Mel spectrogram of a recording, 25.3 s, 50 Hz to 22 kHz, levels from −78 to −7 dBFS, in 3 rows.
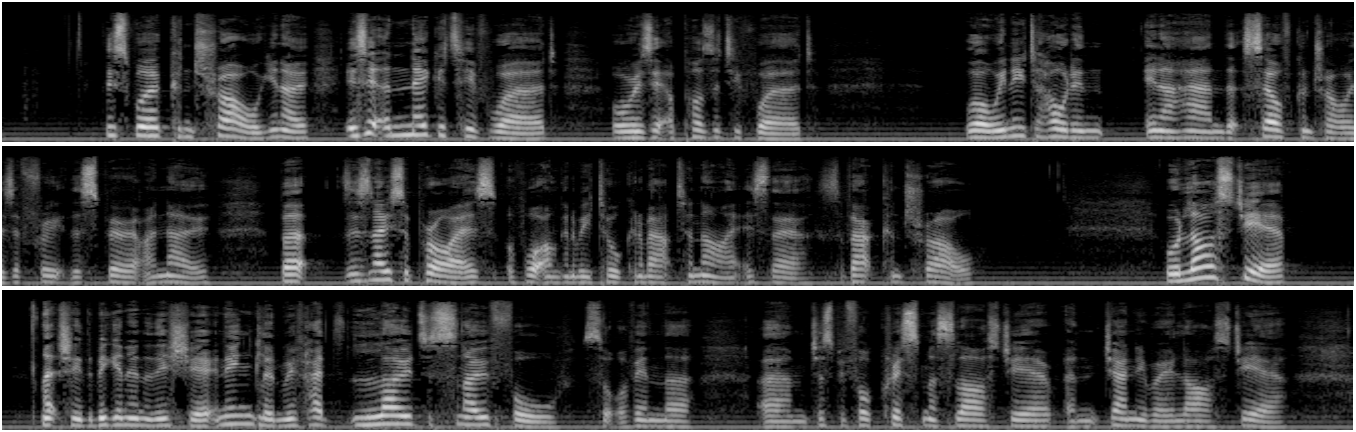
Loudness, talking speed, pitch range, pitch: -26 LUFS, 195 wpm, 145-190 Hz, 165 Hz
